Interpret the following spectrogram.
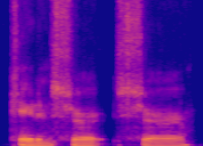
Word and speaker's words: Kaden Sher: Kaden Sher. Um I I know the name. Yeah, Kaden Sher is how you say his name.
